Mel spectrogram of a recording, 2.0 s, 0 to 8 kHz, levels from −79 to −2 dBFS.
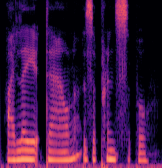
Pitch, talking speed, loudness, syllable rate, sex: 155 Hz, 205 wpm, -21 LUFS, 5.3 syllables/s, male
